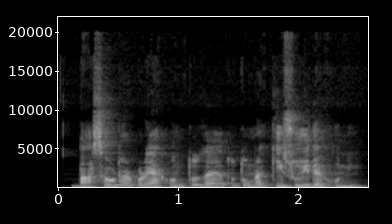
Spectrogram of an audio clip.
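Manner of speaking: ordinary delivery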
